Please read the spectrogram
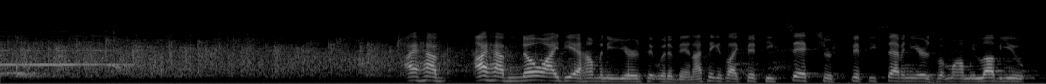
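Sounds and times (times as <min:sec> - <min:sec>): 
room full of people applauding: 0:00.0 - 0:04.8
speech: 0:04.1 - 0:10.4.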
